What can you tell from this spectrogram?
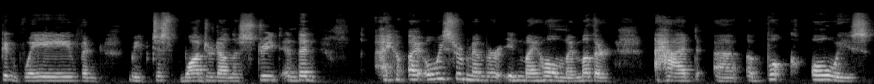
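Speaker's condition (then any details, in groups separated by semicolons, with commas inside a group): No condition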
